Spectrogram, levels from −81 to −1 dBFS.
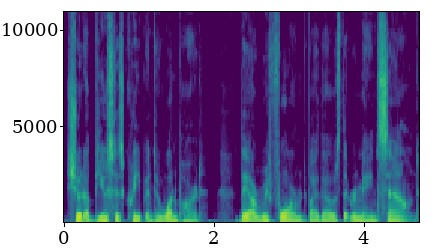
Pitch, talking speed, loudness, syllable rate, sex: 125 Hz, 175 wpm, -19 LUFS, 5.5 syllables/s, male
